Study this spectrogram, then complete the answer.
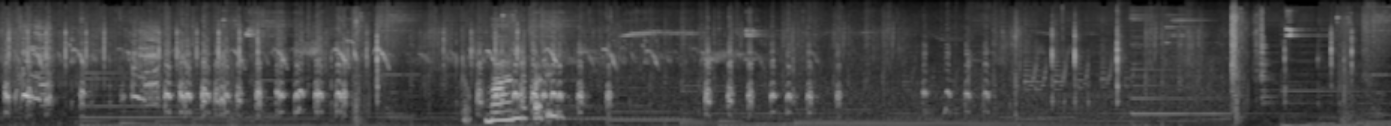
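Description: Chickens cluck in short bursts amid layered game music and ambient effects in the video game Wytchwood, with a voice talking briefly over them.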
